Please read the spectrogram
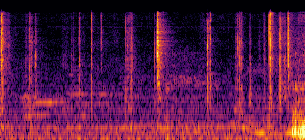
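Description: Faint scattered crinkles and ticks of a small clear plastic pocket being handled and folded over to be sealed.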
